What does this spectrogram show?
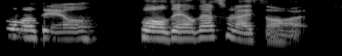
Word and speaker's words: Swaledale: And those include I don't know if you say Swaldale or Swaledale. Do you know, Catherine, by any chance? If it's what the I believe pronunciation of it's Swaldale.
